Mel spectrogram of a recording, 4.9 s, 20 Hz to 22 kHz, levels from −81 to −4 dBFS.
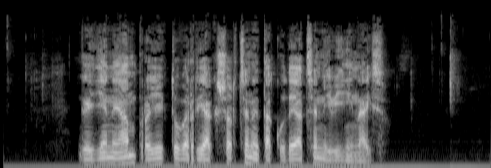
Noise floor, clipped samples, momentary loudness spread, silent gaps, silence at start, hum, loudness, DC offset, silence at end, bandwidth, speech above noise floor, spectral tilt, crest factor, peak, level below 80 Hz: -49 dBFS; under 0.1%; 18 LU; none; 0.55 s; 50 Hz at -45 dBFS; -21 LUFS; under 0.1%; 0.15 s; 16 kHz; 26 dB; -2 dB/octave; 24 dB; 0 dBFS; -46 dBFS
